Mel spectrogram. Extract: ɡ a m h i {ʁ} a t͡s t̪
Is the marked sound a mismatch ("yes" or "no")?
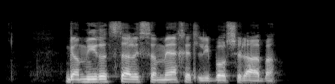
no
